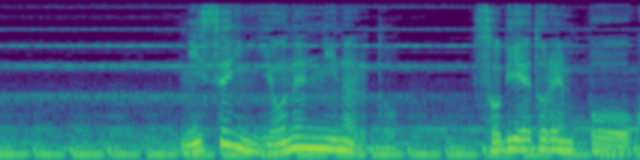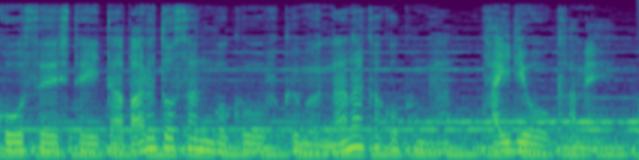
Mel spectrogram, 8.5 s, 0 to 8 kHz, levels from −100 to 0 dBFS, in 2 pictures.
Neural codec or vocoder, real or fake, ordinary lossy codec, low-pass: none; real; none; 7.2 kHz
